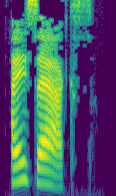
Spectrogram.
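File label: "ice axe", British English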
